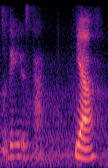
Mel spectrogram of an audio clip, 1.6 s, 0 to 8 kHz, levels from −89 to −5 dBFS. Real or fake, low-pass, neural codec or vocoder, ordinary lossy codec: fake; 7.2 kHz; codec, 16 kHz in and 24 kHz out, 0.9 kbps, LongCat-Audio-Codec, fine tuned four codebook decoder; none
